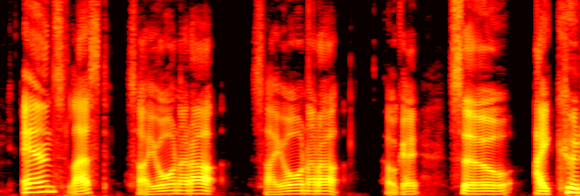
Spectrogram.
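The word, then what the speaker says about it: さようなら: here we may we need to make it longer okay it's not sayonara sayonara or sayonara it's sayonara make it longer okay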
